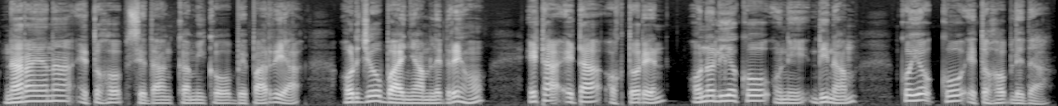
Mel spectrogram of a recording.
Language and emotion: Santali, neutral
